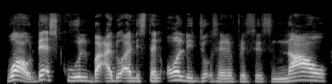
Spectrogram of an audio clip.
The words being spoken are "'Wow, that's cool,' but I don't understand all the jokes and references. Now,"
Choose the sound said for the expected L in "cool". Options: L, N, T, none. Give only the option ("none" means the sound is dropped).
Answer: L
